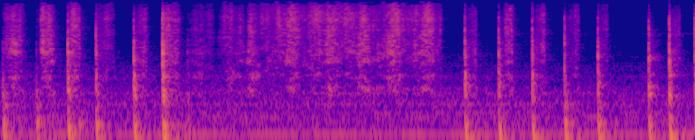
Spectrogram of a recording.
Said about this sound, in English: Throw a little drizzle, a little oil on the pan, not too much, and smear it around with the spatula so it's evenly spread.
